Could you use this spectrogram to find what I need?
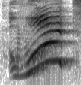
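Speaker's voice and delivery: high, loud, rising what; shocked what. Retold or imitated. Hearing the nurse went home, a shocked high what. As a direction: yelp it in disbelief.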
